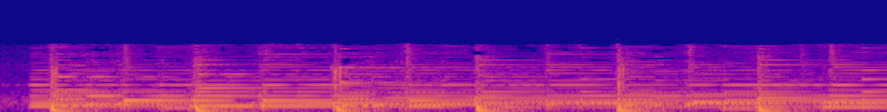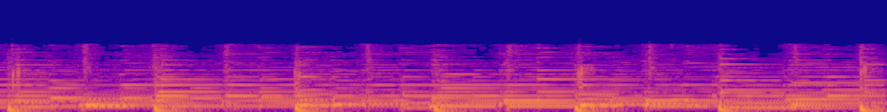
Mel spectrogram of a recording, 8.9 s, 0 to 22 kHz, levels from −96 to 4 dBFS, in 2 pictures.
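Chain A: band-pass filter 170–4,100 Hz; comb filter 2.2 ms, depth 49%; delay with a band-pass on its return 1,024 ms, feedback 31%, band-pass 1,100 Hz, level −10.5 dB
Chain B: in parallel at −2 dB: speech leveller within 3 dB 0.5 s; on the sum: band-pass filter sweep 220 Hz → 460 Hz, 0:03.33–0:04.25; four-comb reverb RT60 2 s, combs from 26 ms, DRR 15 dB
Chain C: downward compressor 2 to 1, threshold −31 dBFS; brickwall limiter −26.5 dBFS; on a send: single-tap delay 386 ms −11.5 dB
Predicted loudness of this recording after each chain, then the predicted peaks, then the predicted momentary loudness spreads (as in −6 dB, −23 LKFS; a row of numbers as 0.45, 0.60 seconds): −32.0, −31.5, −35.5 LKFS; −15.5, −16.5, −24.5 dBFS; 5, 4, 2 LU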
